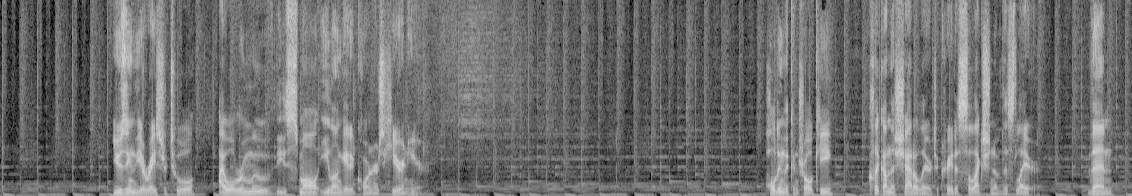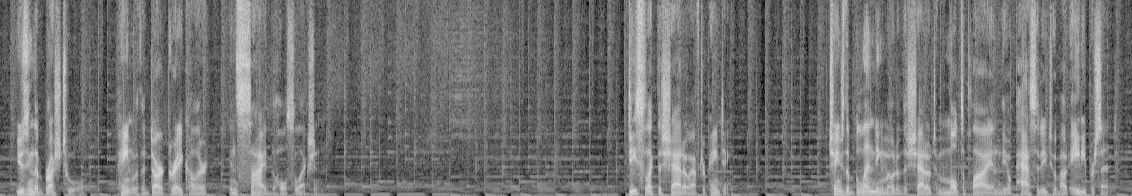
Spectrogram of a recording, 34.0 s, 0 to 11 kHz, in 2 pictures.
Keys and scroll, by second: 8.0-9.2 typing, 19.2 ], 21.1-22.8 typing, 22.9 Return, 26.7 ctrl+d.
